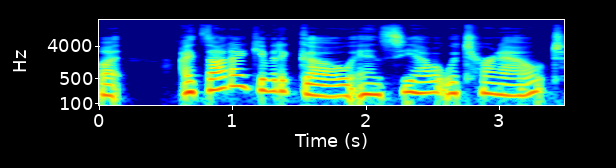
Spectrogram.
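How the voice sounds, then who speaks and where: The voice is quiet, with a dark, mellow tone. It moves at a moderate pace in a very clean recording with a silent background. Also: woman. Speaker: card making crafter. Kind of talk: craft tutorial talk to camera. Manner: quiet, lowered voice.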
